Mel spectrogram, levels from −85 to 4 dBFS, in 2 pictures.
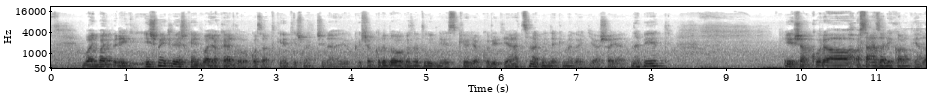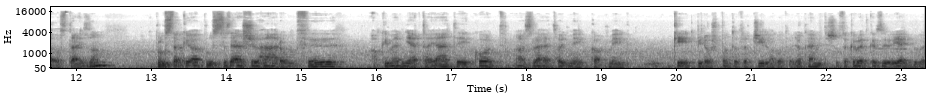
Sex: male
